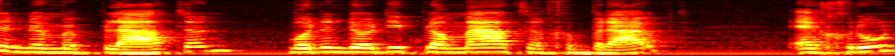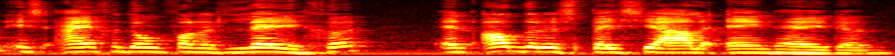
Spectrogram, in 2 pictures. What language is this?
Dutch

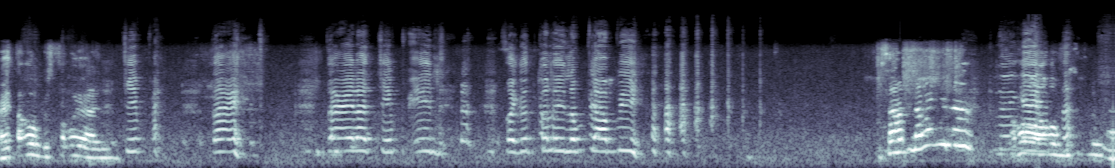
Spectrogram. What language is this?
Filipino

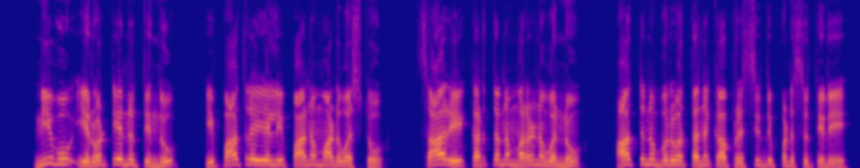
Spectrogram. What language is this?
Kannada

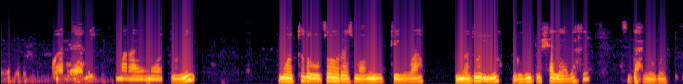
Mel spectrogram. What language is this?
Somali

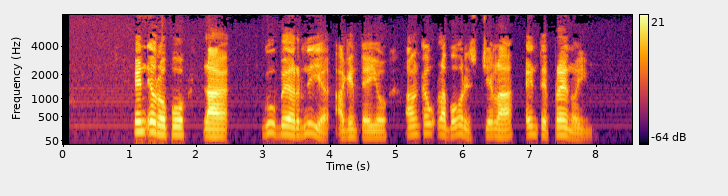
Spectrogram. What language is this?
Esperanto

